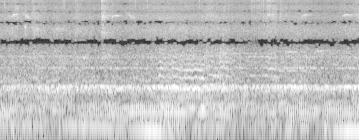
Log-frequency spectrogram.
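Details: Stingless bees at a bamboo and PVC pipe trap set on an old metal pipe for bee farming; a faint, steady low droning hum with a constant mid-pitched tone throughout, slightly swelling near the end.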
